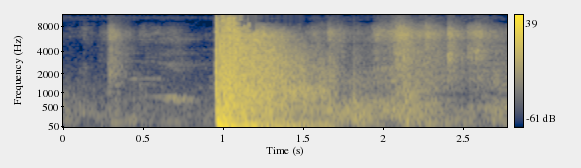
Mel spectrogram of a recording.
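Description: A gunshot bangs loudly.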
